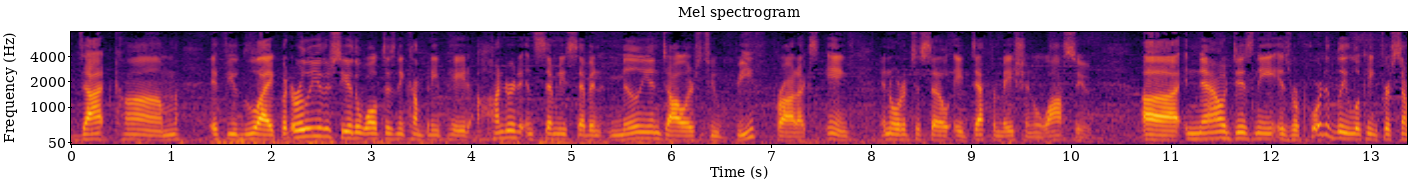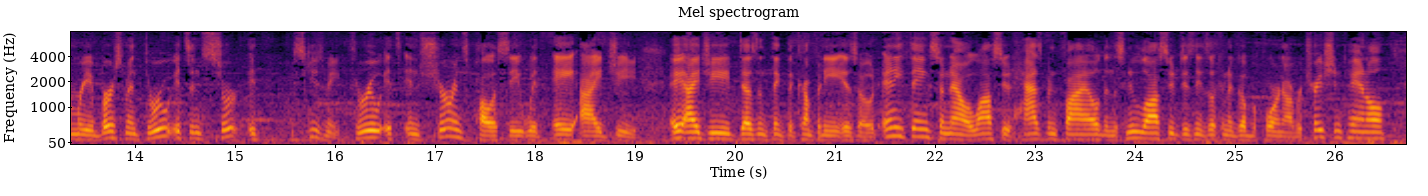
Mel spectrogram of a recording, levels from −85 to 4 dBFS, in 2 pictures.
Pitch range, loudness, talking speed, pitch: 120-155 Hz, -18 LUFS, 170 wpm, 140 Hz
